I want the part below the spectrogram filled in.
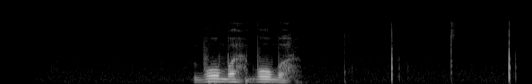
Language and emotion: Russian, neutral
